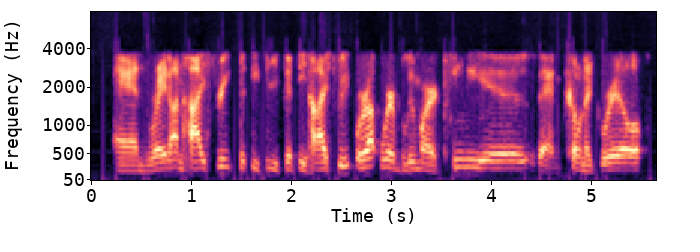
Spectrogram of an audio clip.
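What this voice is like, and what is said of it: Canadian accent. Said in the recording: “my Canadian accent ... not hoose”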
